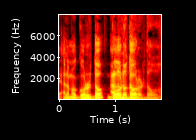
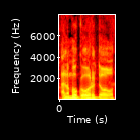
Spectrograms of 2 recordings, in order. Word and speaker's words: Alamogordo: most so cal way you could have ever pronounced that what do you want me to say alamogordo alamogordo you have to say it like you're about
